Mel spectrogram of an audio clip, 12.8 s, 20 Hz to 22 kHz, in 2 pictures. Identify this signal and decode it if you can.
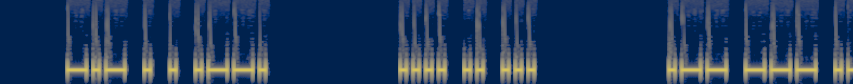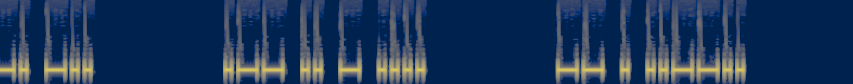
Morse code, heard as a keyed tone, about 25 wpm, 700 Hz. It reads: KEEP HIS WORD WITH ME?
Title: 3x Word-Spacing - Sentences from Top 300 Words - 25wpm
